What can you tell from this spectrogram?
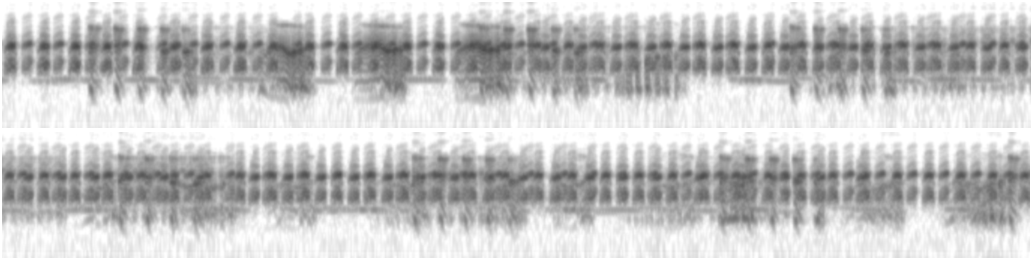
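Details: Dozens of frogs and toads call at a small pond in Miroslovesti, NE Romania, during spring; a steady, dense cacophony of rapid rasping croaks pours on without pause, while low short hooting tones come and go in the background.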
